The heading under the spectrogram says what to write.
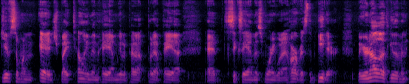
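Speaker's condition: No condition

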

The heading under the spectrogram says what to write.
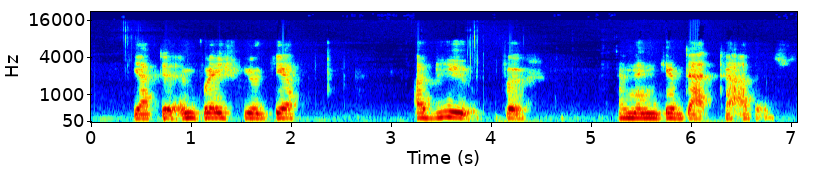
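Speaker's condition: Cerebral palsy; cannot move normally

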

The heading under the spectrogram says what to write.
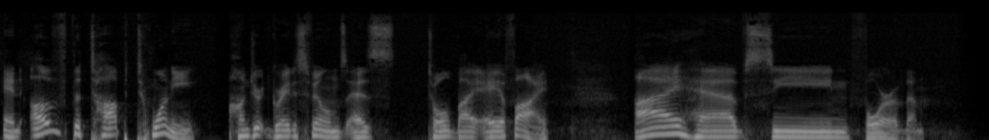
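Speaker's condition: No condition

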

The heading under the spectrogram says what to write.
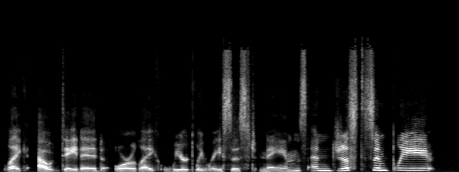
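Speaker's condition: No condition

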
